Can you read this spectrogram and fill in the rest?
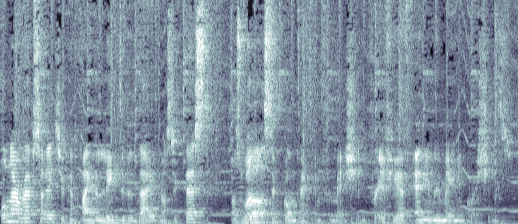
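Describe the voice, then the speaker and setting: A man's voice: medium pitch, quick pace. Young man tutor in an echoey room. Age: young adult. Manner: earnest, explanatory, with frequent "furthermore" and restarts. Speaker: course supervisor and tutor. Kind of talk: promotional talk to camera. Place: room with large windows, indoors. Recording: echoey room with faint music.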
